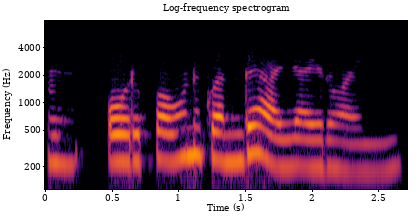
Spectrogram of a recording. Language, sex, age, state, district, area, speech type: Tamil, female, 18-30, Tamil Nadu, Tiruppur, rural, conversation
